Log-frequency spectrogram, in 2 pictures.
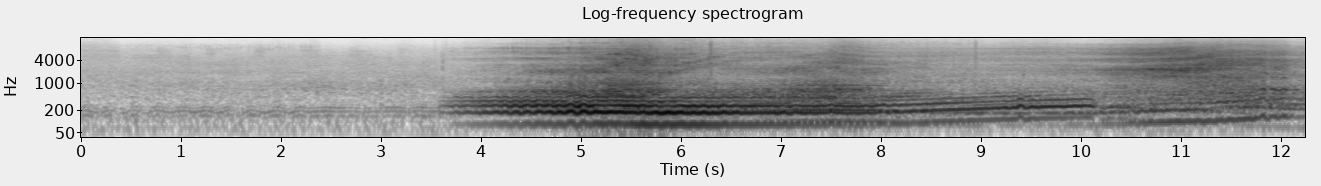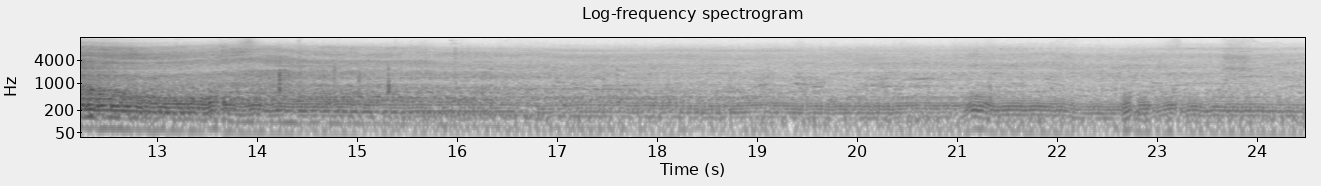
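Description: A motor vehicle's engine passes close by: it comes up loud a few seconds in, its note falls away, picks up again briefly around ten seconds in, then fades slowly into the distance.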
